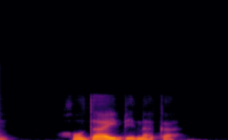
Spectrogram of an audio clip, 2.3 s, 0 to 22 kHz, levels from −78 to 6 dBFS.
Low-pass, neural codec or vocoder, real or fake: 7.2 kHz; codec, 16 kHz, about 1 kbps, DyCAST, with the encoder's durations; fake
